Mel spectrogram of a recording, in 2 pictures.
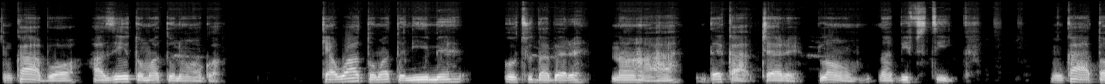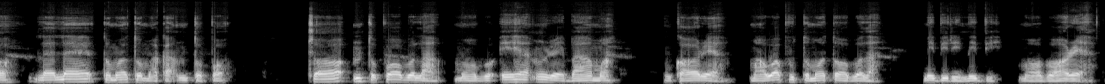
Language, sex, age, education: Igbo, male, 30-45, primary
